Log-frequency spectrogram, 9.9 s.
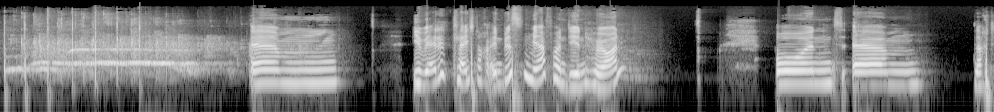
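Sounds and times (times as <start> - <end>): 
audience applause: 0.0 - 2.5
speech: 4.2 - 6.3, 7.8 - 9.9.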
